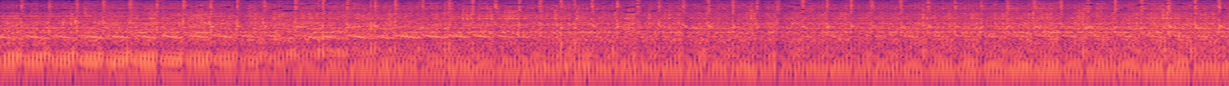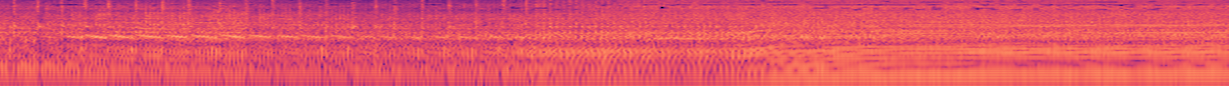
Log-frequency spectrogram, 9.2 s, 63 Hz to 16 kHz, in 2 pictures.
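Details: Brand-new Husqvarna 460 Rancher chainsaw, first run, cutting wood. Strong, steady high buzz bogs only slightly in the cut, then revs up clean when free. Healthy saw cutting normally.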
